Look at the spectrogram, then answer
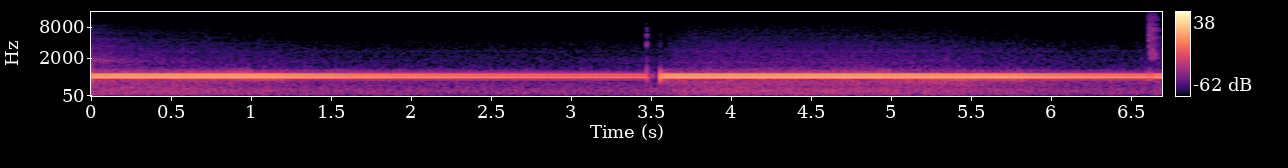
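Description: An emergency message alert on a touch screen: a loud, steady electronic beep tone that holds for several seconds, breaks off briefly, then starts again at full strength.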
